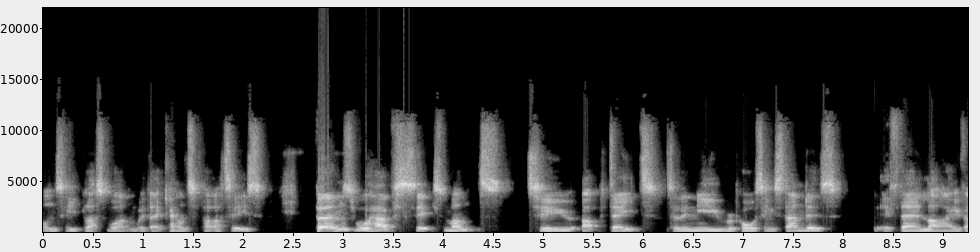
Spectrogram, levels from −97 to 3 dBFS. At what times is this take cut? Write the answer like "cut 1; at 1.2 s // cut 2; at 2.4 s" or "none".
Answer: cut 1; at 2.6 s // cut 2; at 6.2 s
